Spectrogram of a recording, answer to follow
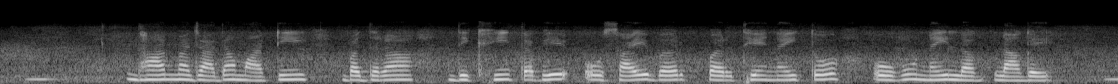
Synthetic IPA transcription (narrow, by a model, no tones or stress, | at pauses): d̪ʱaːnmẽd͡ʒaːd̪amaːʈi | bɐd̪ɾa | d̪ɪkʰit̪ɐbʱeoːsaːebɐɾ | pəɾt̪ʰenɐĩt̪o | oːɦũnɐĩlaːɡəeː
